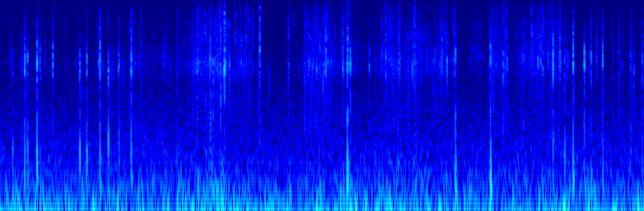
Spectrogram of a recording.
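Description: Long nails tap and scratch along the edge of a cardboard chocolate bar box held edge-on. A quiet run of sharp, dry clicks mixes with bright, papery scratching bursts over a soft low rumble, with each tap dying away instantly.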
